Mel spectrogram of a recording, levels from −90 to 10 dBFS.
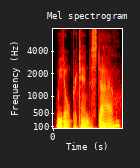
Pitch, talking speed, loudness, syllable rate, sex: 95 Hz, 215 wpm, -16 LUFS, 5.4 syllables/s, male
